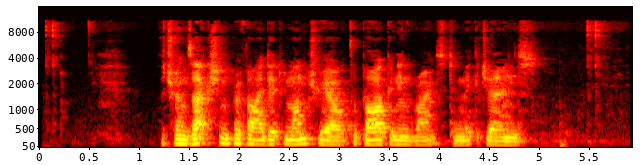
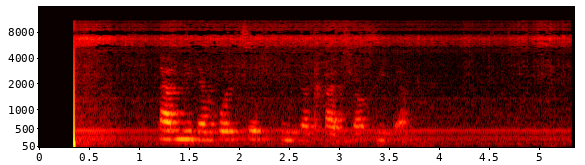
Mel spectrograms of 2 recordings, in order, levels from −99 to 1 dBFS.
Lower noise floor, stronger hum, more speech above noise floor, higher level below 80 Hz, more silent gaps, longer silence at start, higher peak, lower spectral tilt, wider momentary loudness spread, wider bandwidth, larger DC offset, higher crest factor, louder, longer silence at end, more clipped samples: about the same, -62 dBFS vs -63 dBFS; neither; first, 37 dB vs 17 dB; about the same, -56 dBFS vs -56 dBFS; neither; second, 0.15 s vs 0.35 s; first, -6 dBFS vs -10 dBFS; first, -6.5 dB/octave vs -5 dB/octave; about the same, 22 LU vs 23 LU; about the same, 11.5 kHz vs 11.5 kHz; neither; second, 22 dB vs 34 dB; first, -26 LUFS vs -44 LUFS; first, 0.3 s vs 0 s; neither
